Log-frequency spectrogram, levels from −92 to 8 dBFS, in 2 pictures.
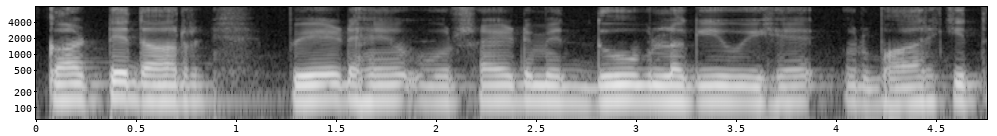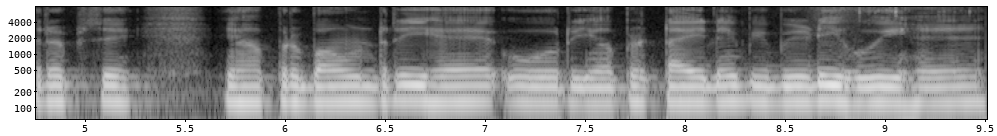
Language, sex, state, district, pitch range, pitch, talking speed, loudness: Hindi, male, Rajasthan, Churu, 125-135 Hz, 130 Hz, 170 wpm, -15 LUFS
